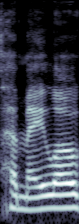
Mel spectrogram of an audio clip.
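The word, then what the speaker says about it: Gemelo: like people don't know it's pronounced hamelo because it's spanish um yeah so everyone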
